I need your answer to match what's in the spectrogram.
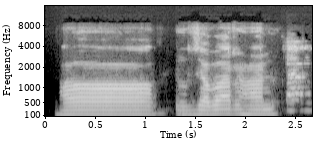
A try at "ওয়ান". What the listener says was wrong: হ নয়, ও। ও ও দুজাবার ওয়ান। ওয়ান ওয়ান।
